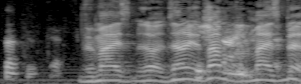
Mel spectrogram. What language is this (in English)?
Hebrew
